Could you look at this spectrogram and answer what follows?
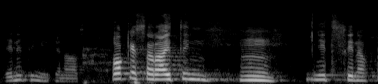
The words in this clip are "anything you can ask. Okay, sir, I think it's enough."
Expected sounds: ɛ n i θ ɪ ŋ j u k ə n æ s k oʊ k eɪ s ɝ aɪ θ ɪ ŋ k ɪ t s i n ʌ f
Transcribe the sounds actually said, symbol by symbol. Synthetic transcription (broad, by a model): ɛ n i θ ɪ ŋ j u k ə n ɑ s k oʊ k eɪ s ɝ aɪ t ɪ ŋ ɪ t s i n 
